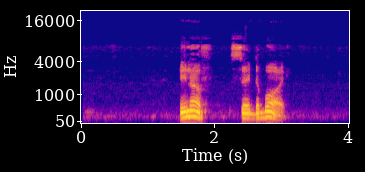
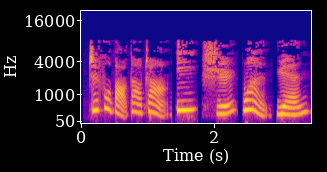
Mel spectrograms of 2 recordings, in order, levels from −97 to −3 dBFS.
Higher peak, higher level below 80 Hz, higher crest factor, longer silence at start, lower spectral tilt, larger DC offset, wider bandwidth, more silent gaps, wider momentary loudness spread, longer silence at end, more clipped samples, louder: about the same, -2 dBFS vs -4 dBFS; first, -56 dBFS vs -68 dBFS; about the same, 18 dB vs 14 dB; first, 1.5 s vs 0.15 s; first, -6.5 dB/octave vs -3.5 dB/octave; neither; second, 7.6 kHz vs 8.6 kHz; second, none vs 2.36-2.41 s, 2.88-2.93 s; first, 21 LU vs 5 LU; first, 1 s vs 0.05 s; neither; about the same, -16 LUFS vs -18 LUFS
